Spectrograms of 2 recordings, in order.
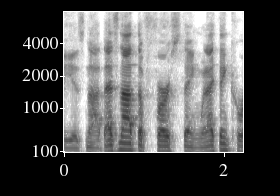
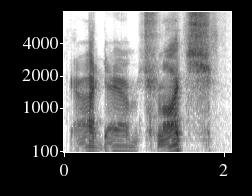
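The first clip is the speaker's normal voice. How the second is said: voice made to sound meaner. Imagining another actor in a film role, the speaker tries a mock-mean Jeff Bridges impression. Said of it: "He probably would have been a little meaner".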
